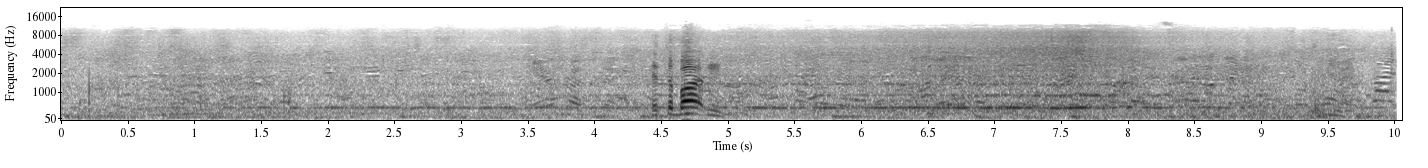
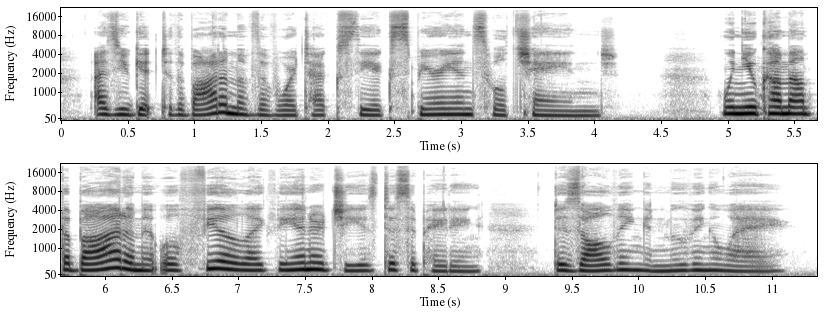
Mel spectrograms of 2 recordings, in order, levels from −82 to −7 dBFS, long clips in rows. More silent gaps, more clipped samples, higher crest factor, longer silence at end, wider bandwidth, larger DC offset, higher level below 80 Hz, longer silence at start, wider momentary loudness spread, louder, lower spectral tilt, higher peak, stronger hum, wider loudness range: neither; neither; first, 24 dB vs 18 dB; second, 0.05 s vs 0.25 s; second, 13 kHz vs 19.5 kHz; neither; about the same, -52 dBFS vs -48 dBFS; second, 0 s vs 0.25 s; about the same, 13 LU vs 14 LU; second, -26 LUFS vs -18 LUFS; second, -2.5 dB/octave vs -5.5 dB/octave; about the same, -2 dBFS vs 0 dBFS; neither; first, 11 LU vs 8 LU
